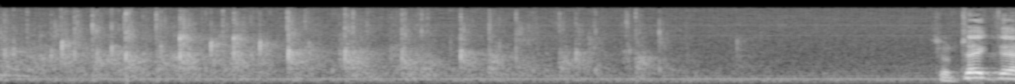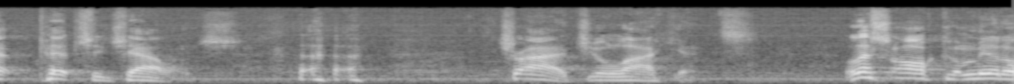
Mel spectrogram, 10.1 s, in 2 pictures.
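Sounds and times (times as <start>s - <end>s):
audience clapping: 0.0s - 3.8s
faint low hum: 0.0s - 10.1s
speech: 4.7s - 7.0s, 7.6s - 10.1s
laughter: 6.4s - 7.0s.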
